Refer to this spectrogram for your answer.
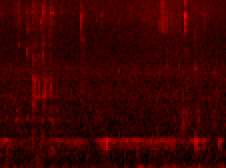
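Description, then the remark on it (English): Quiet, wet slurping of someone sipping coffee, with a few soft liquid clicks and gulps over a low steady hum; nobody speaks. “I've got to take a sip of coffee first.”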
